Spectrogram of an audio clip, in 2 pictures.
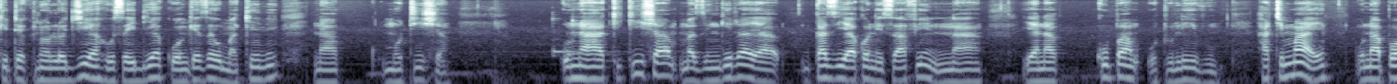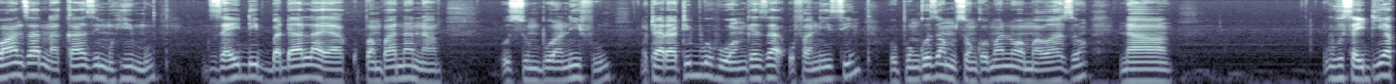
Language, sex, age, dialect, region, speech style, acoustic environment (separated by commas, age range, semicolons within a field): Swahili, female, 25-34, Kenya - Nairobi Sheng-influenced, Kenya, happy; relaxed, nature; silence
